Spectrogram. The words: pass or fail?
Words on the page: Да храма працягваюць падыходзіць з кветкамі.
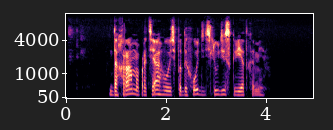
fail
